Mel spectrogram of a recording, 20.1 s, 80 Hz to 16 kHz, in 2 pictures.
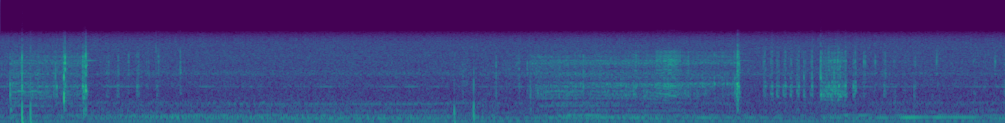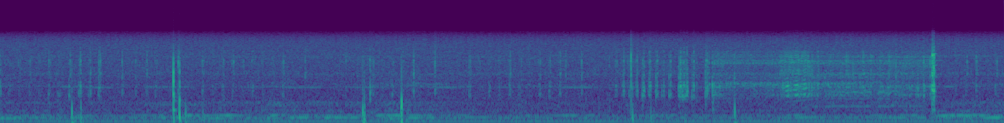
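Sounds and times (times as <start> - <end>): car engine running: 0.0 - 20.0
scratchy scraping: 5.2 - 20.0.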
